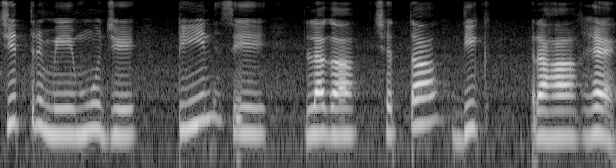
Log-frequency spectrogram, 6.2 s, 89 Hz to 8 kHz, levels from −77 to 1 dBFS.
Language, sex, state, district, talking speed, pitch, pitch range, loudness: Hindi, female, Madhya Pradesh, Katni, 95 wpm, 225 Hz, 215-265 Hz, -18 LUFS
